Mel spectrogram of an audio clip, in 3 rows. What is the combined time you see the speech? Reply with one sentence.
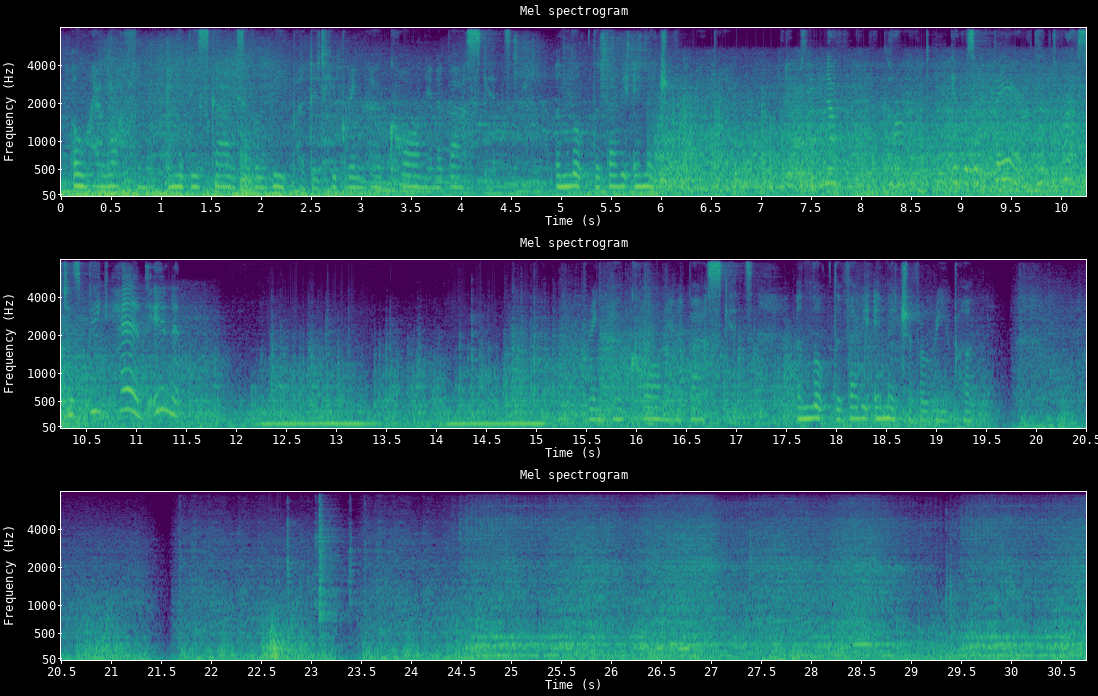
The speech can be heard for 16 seconds in total.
